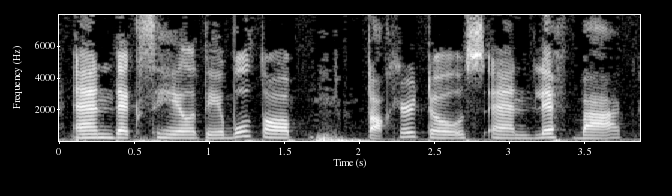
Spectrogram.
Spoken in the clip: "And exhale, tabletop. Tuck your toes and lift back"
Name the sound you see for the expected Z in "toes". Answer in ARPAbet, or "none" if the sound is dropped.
S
